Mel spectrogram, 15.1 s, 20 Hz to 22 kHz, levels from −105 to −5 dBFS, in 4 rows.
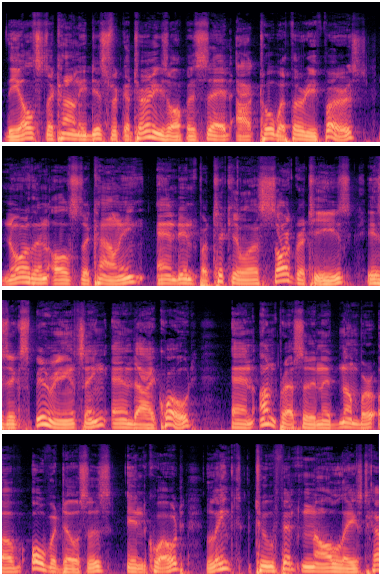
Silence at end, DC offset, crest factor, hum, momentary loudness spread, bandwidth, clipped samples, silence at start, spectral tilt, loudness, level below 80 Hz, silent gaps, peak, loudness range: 0 s; under 0.1%; 12 dB; none; 4 LU; 13.5 kHz; under 0.1%; 0 s; -6.5 dB/octave; -24 LUFS; -40 dBFS; none; -12 dBFS; 1 LU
